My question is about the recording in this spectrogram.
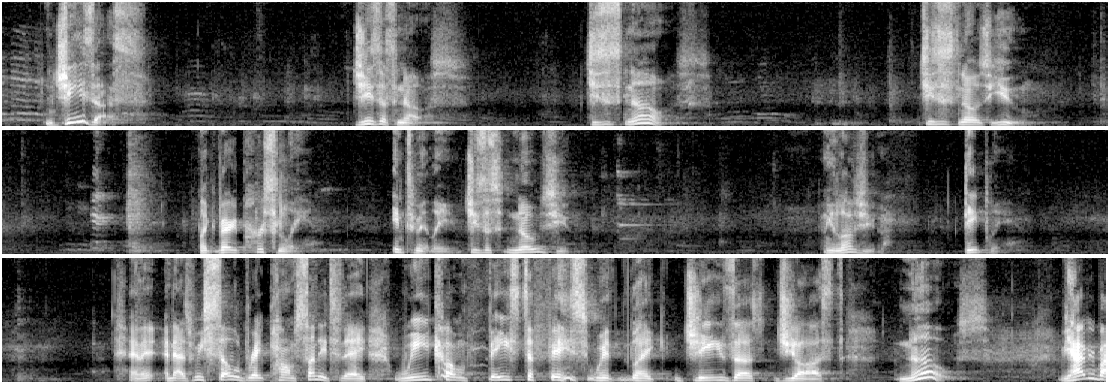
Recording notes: Recorded live at Word of Life Church in Le Sueur, Minnesota on April 10th, 2022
